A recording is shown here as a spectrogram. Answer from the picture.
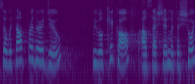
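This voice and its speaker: A woman speaks with an American accent at a moderate pace. Her tone is bright and sharp, with ordinary pitch variation. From Africa and United States. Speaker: event moderator. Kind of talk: formal event hosting.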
